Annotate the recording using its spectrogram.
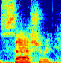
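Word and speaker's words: Chachere: with my go-to Tony sacheries Creole seasoning that's right that last name is pronounced sashery I've heard some weird prenata cherry and all kind of crazy stuff no Tony sachery's Creole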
